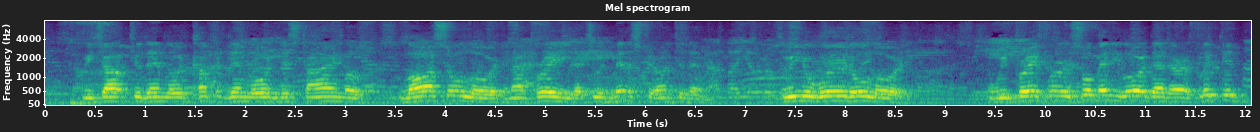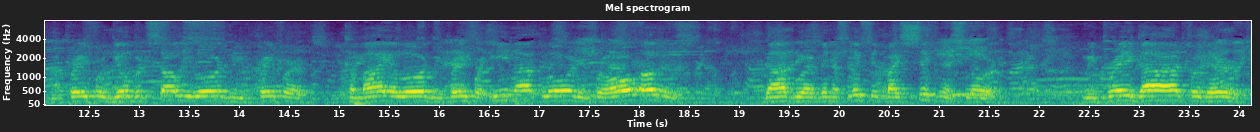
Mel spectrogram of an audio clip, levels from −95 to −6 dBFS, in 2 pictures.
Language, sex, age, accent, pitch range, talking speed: English, male, 50-69, American, 150-185 Hz, 175 wpm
